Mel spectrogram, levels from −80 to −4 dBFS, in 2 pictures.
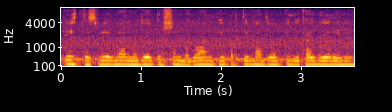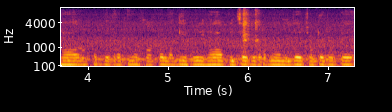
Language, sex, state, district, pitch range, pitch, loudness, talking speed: Hindi, male, Rajasthan, Bikaner, 140-145 Hz, 145 Hz, -18 LUFS, 235 wpm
